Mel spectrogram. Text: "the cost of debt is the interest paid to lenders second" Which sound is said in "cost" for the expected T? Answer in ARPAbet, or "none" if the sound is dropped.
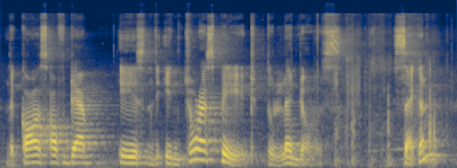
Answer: none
